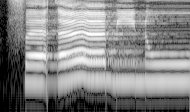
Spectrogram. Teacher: ada waw sukun didahului dhammah, maka huruf nun panjang 2 harokat. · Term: matobi'i zahiri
